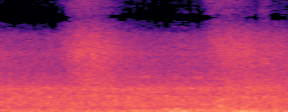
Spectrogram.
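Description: Steady rushing background noise with two brief low thumps in the second half.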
